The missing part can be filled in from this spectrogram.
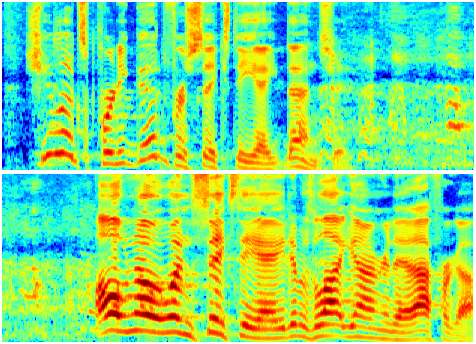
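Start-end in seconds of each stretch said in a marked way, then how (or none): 0.2-2.3 light, playful teasing with swooping sing-song. Speaker tells the audience about Angie's birthday while she is there, teasing. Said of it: "I'm teasing you".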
